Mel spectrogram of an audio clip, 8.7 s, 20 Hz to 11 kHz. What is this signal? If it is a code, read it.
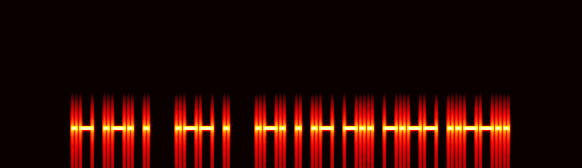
Morse code, heard as a keyed tone, about 20 wpm, 700 Hz. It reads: ARE WE READY?
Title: Sentences from Top 400 Words 20wpm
